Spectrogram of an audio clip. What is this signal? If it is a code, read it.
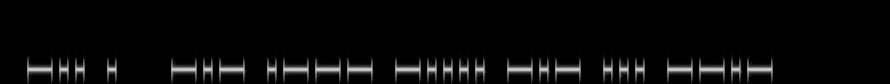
Morse code, heard as a keyed tone, about 15 wpm, 700 Hz. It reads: DE KJ6KSQ
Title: USA Callsign DE Callsign 15wpm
